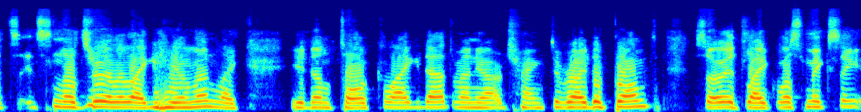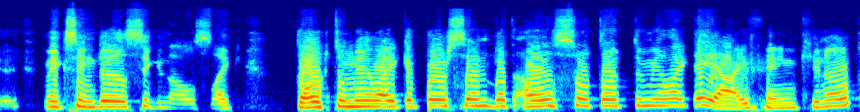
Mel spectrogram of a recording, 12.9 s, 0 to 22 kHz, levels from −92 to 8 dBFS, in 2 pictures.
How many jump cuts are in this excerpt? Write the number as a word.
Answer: one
